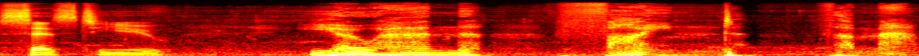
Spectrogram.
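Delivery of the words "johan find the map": feminine voice. Game master voicing an unseen speaker at johan's shoulder, female voice. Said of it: "In a female voice".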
